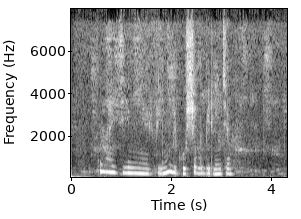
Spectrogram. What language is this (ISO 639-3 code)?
rus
